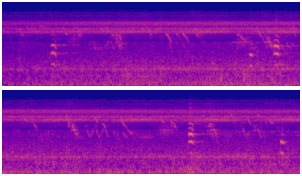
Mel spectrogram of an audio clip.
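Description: Short, clipped clucks from a Common Gallinule come singly or in quick pairs every couple of seconds, over a steady high hiss and faint chirps.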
